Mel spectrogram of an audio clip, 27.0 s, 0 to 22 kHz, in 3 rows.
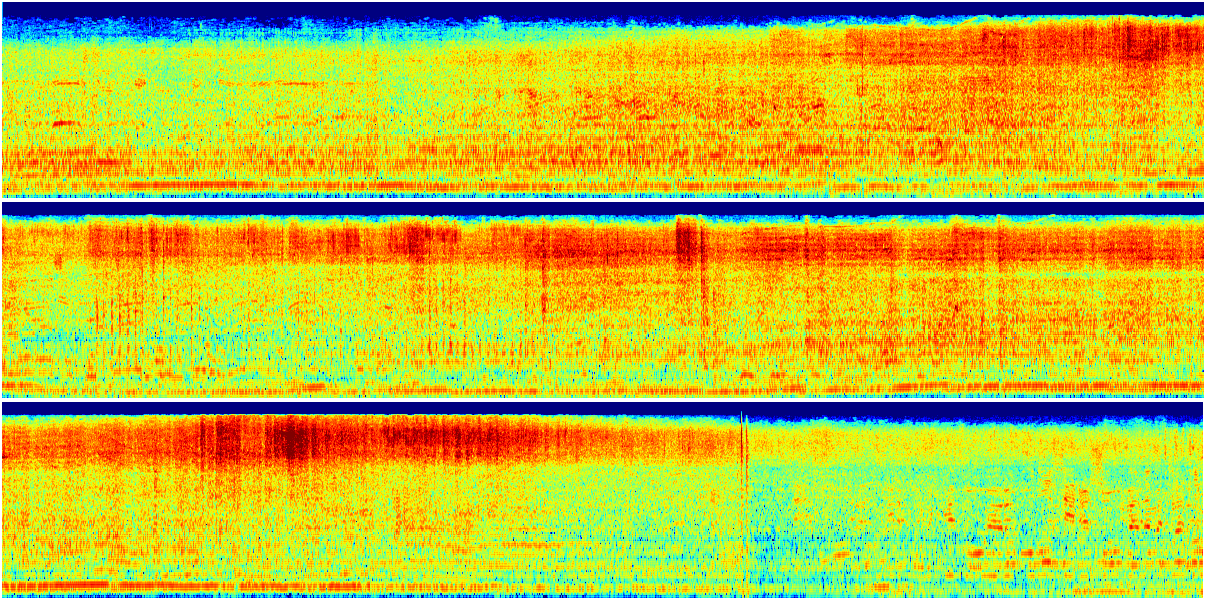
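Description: A pack of Super 2400 rallycross cars racing off the start and through the corners, several engines revving hard, their pitch rising and falling together as they change gear. The sound grows somewhat fainter near the end as the cars pull away.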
